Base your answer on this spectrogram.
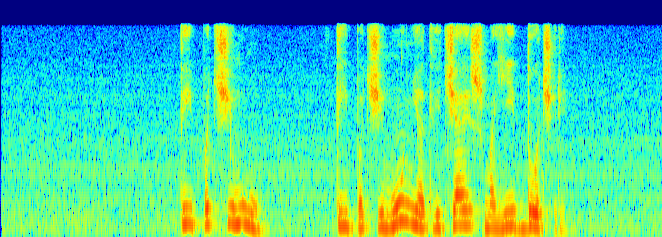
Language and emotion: Russian, angry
